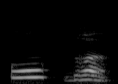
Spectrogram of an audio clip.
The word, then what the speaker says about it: poudre: Mais uma vez, ou mais U igual a U. Poudre, poudre, poudre.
